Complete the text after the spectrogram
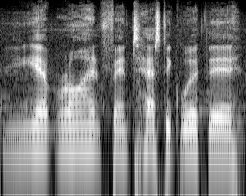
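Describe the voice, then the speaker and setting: A man's voice: fairly high pitch, flat delivery, takes it slowly, creaky, darkish tone, slight background noise. A man giving live surf contest commentary in a laid-back, casual surfer announcer manner.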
